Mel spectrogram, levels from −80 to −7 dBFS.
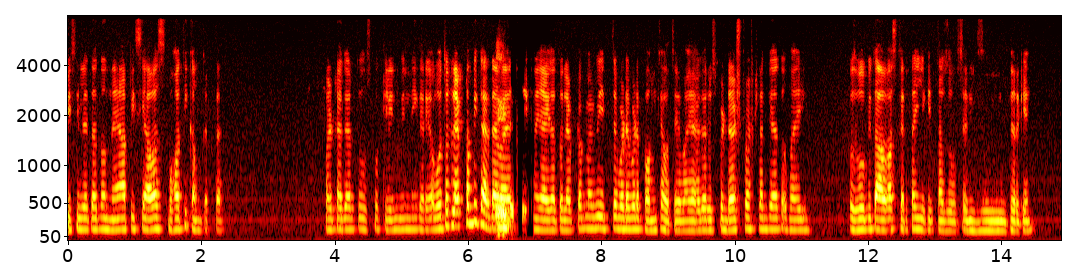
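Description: At 6.64 s a faint, delayed copy of the speech slips in and lasts until 6.70 s. It trails the original by about 222 ms and sits roughly 10 dB below it. It is brief and scrappy. This is an echo leak. The likely cause is a far-end loudspeaker whose echo canceller let part of the pickup through and sent it back down the line.

Overlapping it, from 6.65 s to 6.99 s, the speech sinks sharply. At its deepest it drops by around 40 dB, close to silence. About a third of a second is affected. This is speech suppressed in double talk. Both sides were likely talking at once, and the canceller could not tell the talker from the echo. It turned everything down together. The call's microphone processing shows only as a normal limit, with nothing above 8 kHz.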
